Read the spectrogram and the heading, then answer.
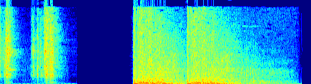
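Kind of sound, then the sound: sound effect, gunshot sound effect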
